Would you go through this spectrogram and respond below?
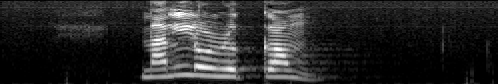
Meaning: moral conduct
- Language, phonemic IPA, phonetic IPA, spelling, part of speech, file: Tamil, /nɐlloɻʊkːɐm/, [nɐllo̞ɻʊkːɐm], நல்லொழுக்கம், noun, Ta-நல்லொழுக்கம்.ogg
